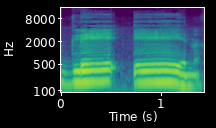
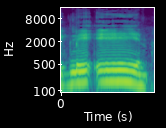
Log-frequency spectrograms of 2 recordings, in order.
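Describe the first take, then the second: First: ग्लेएन drawn out very slowly so the hidden ए is heard; slow teaching split of ग्लेएन; stretched syllables. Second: Said in the usual way. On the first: Shown as a demonstration. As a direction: stretch ग्लेएन, lingering on ग्ले then ए. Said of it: "ग्लेन म्हणते वेळेस याच्यामध्ये ए एडक्याचा लपलेला आहे". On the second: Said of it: "ग्लेन म्हणते वेळेस".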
